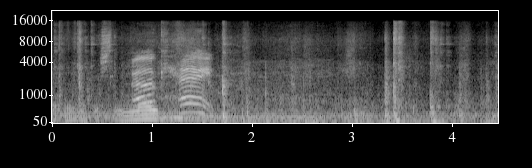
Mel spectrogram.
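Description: A person's voice sings two short wordless notes about a second in, each sliding up and back down. A few sharp clicks follow near the end.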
